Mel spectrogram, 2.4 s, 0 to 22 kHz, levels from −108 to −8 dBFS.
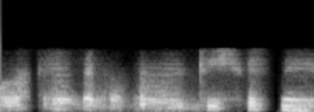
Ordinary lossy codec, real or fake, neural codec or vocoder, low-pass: none; fake; codec, 44.1 kHz, 0.9 kbps, DAC; 3.6 kHz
